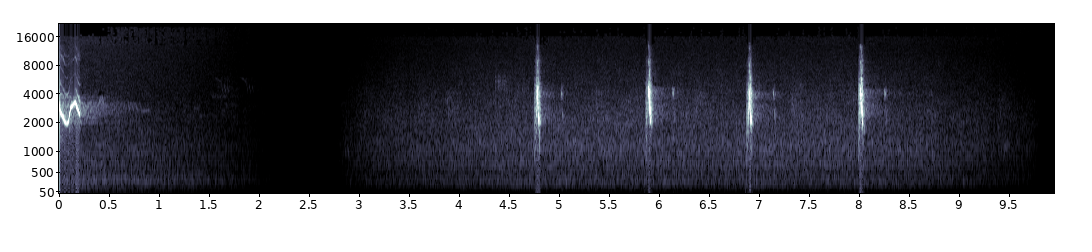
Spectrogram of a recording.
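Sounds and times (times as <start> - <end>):
Hepatic Tanager: 0.0 - 0.9, 4.4 - 5.2, 5.8 - 8.4.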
